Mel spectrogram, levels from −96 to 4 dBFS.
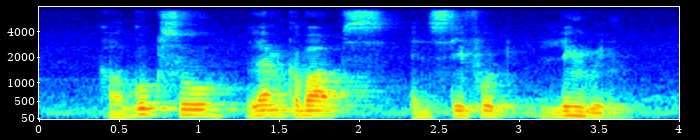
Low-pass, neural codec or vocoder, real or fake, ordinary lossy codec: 7.2 kHz; none; real; none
